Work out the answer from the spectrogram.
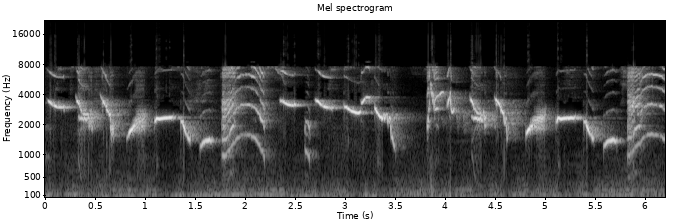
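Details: Oriental magpie-robin singing nonstop for use as training material: rich, fast phrases of arching whistles, downslurred notes and harsh buzzy elements, repeated in dense bursts with barely any gaps.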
